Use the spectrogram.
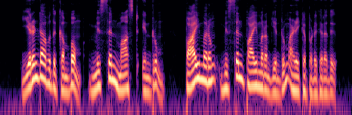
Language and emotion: Tamil, neutral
